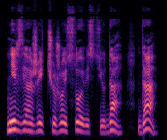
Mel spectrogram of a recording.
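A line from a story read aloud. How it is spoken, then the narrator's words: Voice breaking. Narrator (Russian): вдруг как-то сорвался с голоса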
